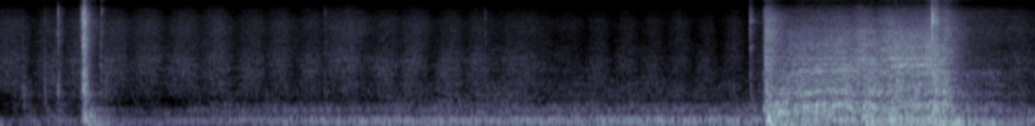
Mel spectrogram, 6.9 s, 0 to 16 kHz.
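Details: 1979 Camaro Rally Sport, 267 miles, V8 unstarted for about 46 years: a click, then an even whirring crank with quick regular beat and no binding; engine turns over freely, not seized, before firing on brake cleaner.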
